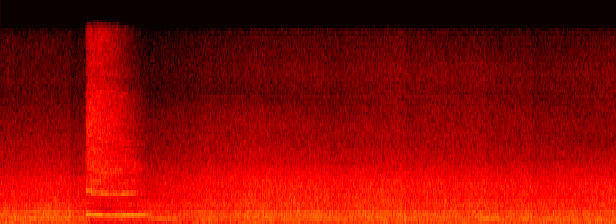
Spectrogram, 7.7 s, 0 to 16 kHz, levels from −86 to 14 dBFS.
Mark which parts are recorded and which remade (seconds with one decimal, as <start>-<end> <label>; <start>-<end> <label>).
0.0-2.5 recorded; 2.5-7.7 remade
